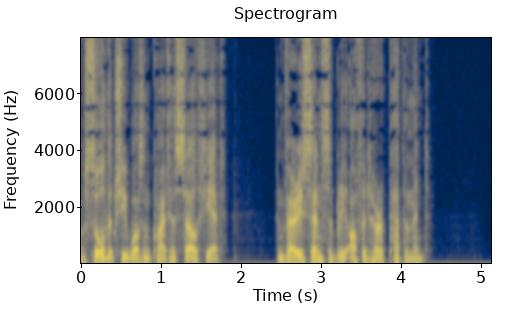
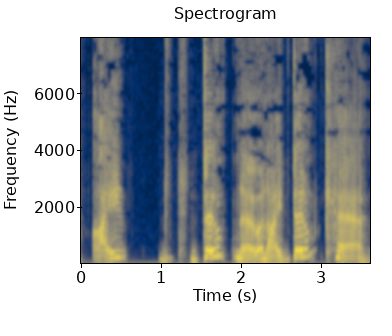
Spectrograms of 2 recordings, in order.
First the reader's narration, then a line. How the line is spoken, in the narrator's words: sobbed Jill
